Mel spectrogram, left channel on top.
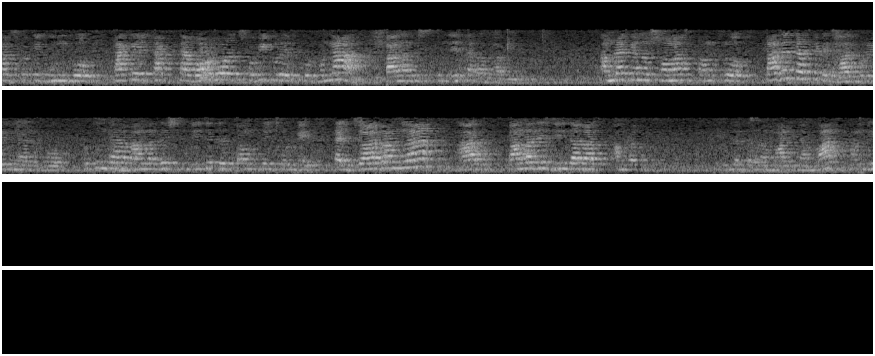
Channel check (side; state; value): right; silent; digital silence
